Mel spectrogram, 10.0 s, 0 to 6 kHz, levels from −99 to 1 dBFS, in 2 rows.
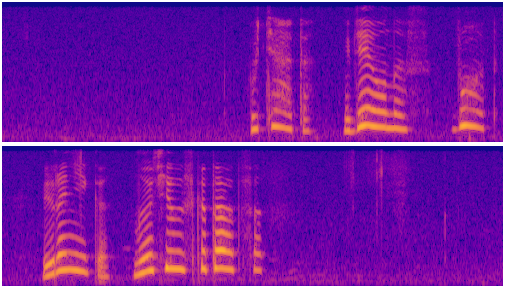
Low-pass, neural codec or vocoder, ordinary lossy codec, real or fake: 5.4 kHz; none; none; real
